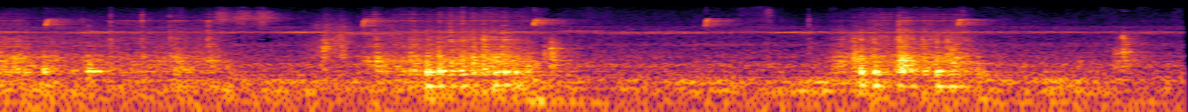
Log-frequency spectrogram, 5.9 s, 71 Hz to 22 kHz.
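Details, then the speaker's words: GM 5.3 V8 rebuild with Holley 302-2 oil pan and modified windage tray: faint scraping bursts about every two seconds as the engine is cranked slowly by hand, timing chain rubbing the timing cover. "back to my original issue as I was afraid of the timing chain does rub the timing cover"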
